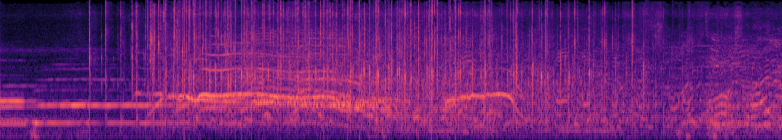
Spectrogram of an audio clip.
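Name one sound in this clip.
A crowd in the stands cheers and applauds outdoors.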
